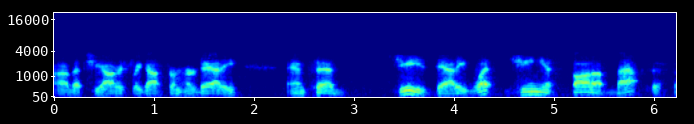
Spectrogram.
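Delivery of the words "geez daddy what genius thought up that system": mocking, sarcastic teenage-girl tone. Retelling what a fourteen-year-old daughter said after watching Addendum: imitating a sarcastic daughter. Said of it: "this sarcasm in her voice".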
